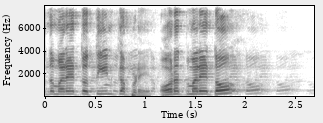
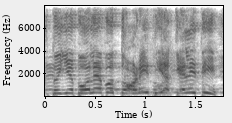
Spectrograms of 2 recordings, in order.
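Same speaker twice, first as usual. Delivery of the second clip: preaching at full force; 8 semitones higher, 4 dB louder than usual. Acted. Husband's reply voiced.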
